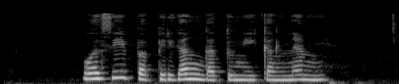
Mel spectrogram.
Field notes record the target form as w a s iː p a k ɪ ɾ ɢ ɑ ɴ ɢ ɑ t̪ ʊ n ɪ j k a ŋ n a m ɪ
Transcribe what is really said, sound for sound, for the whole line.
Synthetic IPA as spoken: w a s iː p a p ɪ ɾ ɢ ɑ ɴ ɢ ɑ t̪ ʊ n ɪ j k a ŋ n a m ɪ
